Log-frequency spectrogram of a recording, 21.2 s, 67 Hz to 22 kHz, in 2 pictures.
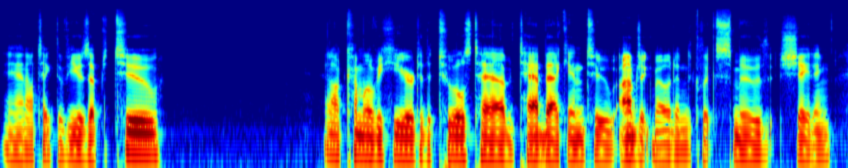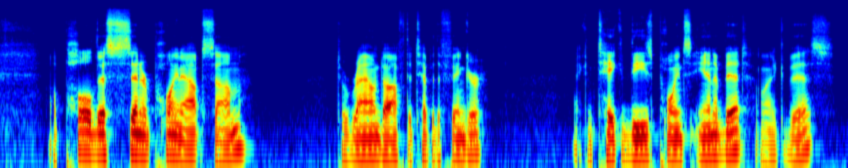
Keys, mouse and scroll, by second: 3.5 click, 5.0 click, 6.1 Tab, 9.1 click, 10.6 Tab, 10.9 middle click, 10.9 middle click, 11.9 click, 15.4 middle click, 17.6 right click, 18.2 shift+right click, 18.9 right click, 19.4 middle click, 20.3 click.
